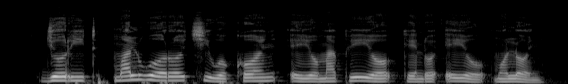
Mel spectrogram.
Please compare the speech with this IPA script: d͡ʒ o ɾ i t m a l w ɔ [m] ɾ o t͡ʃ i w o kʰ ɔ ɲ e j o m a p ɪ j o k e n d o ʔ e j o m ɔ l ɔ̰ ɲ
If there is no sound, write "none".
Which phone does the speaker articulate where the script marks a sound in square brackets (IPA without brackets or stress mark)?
none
